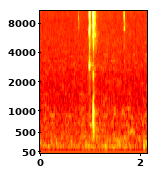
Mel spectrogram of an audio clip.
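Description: Near silence, broken by a quick pair of small, sharp clicks about a second in and one fainter click a little later.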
